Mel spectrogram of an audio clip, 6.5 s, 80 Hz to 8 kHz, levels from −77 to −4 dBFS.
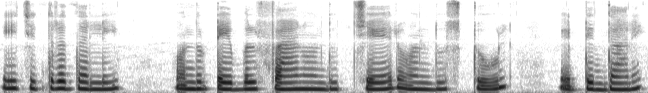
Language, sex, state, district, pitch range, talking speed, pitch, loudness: Kannada, female, Karnataka, Bidar, 210-230 Hz, 90 wpm, 215 Hz, -18 LUFS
